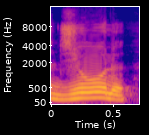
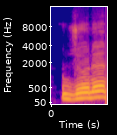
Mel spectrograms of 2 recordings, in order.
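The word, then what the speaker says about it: June: इस तरह जून, जूने नहीं जून, ये हमारा साइलेंट है।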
